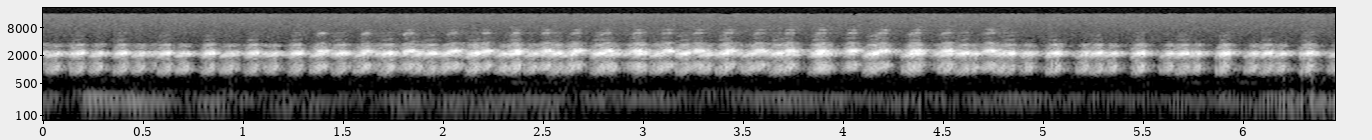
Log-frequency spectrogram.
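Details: Tree frogs in full song by night at a forest pond, North-East Italy, mid-April; rapid rattling croaks repeat several times a second in a throbbing rhythm, over a soft low hum in the background.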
